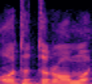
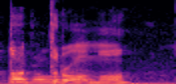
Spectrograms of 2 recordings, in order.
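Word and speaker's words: Autódromo: on, Autodromo. Autodromo. Jesus, you say you you don't really pronounce the D. You say like th, No. like you have a lisp.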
